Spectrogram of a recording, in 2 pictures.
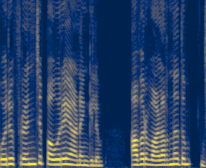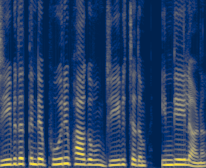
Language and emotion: Malayalam, neutral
